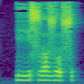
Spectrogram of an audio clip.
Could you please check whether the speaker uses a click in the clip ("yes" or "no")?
no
